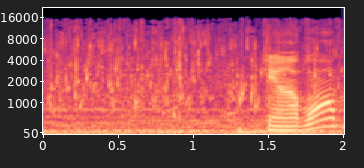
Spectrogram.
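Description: Steady flowing river water, a trickling ambience. A voice starts speaking about one and a half seconds in.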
